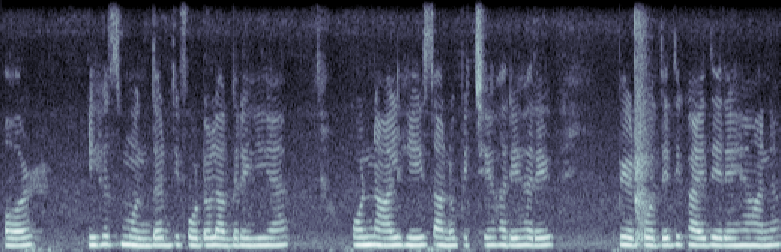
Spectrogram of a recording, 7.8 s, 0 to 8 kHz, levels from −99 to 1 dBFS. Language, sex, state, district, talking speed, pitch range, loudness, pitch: Punjabi, female, Punjab, Pathankot, 160 wpm, 230-245 Hz, -13 LUFS, 235 Hz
